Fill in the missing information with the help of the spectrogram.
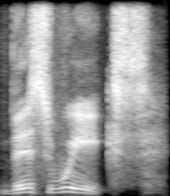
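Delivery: ordinary talk, nothing marked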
